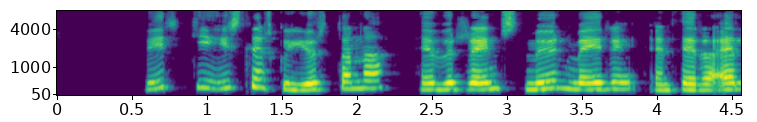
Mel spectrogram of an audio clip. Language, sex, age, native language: Icelandic, female, 50-59, Icelandic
